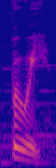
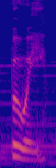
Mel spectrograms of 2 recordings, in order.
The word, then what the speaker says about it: Bowie: no warning, he pulls out this huge rusty Bowie knife. It's actually pronounced Bowie. What? Oh. No, it's like the last name, like David Bowie. Different last name. Bowie.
